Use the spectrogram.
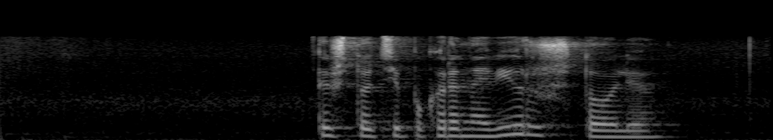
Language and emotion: Russian, neutral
